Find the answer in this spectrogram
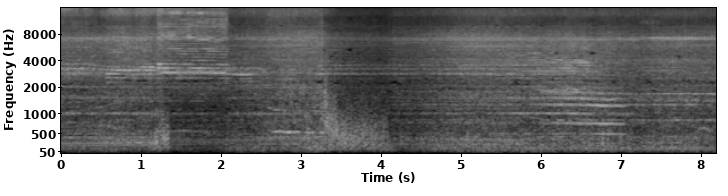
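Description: Several car horns honking in long held blasts over the running noise of vehicle engines in street traffic, with a falling whoosh of a vehicle passing close about three seconds in.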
